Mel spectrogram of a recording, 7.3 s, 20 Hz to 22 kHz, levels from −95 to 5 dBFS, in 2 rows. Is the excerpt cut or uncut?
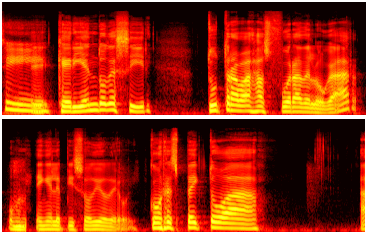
cut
